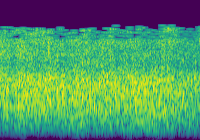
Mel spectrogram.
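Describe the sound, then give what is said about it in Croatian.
Applause from ruling-party MPs in the Serbian parliament for the defence minister: thick, even clapping from many hands, sustained and loud throughout without a break. “Aplauz je to vladajućih poslanika za naprednjačkog ministra”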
